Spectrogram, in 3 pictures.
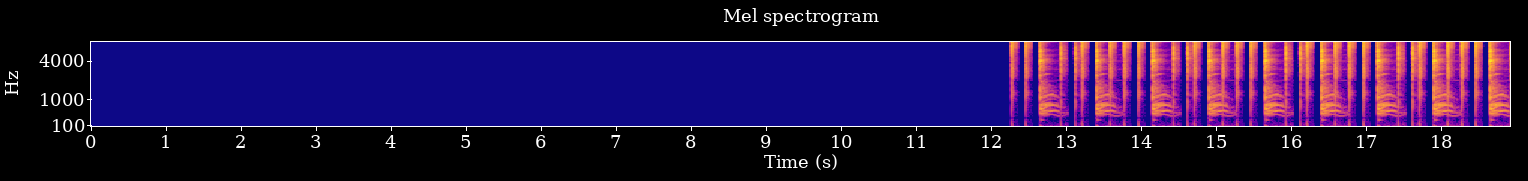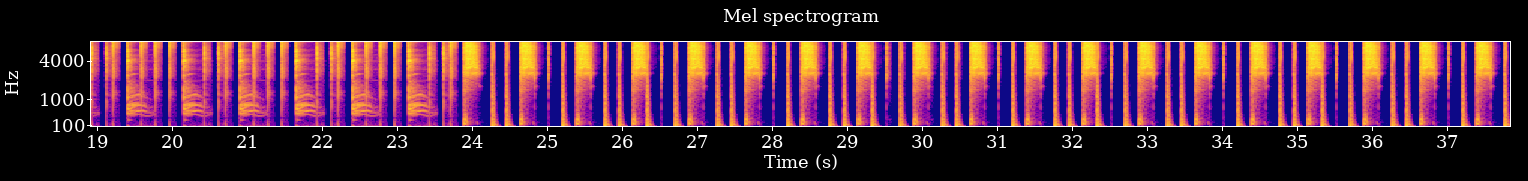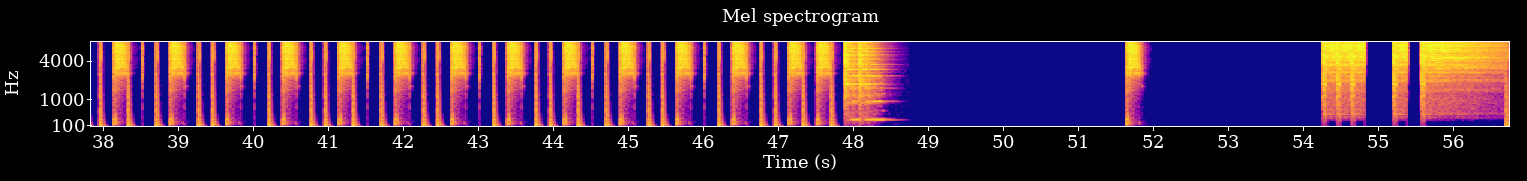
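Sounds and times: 
drums: 12.3s - 48.6s, 51.7s - 52.0s, 54.3s - 56.7s.

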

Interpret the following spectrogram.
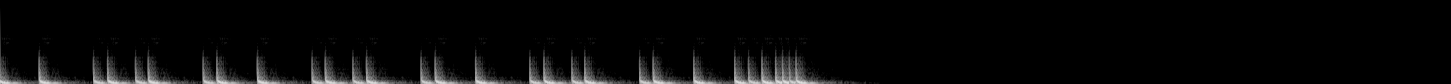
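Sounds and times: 
kick drum: 0.0s - 8.3s.

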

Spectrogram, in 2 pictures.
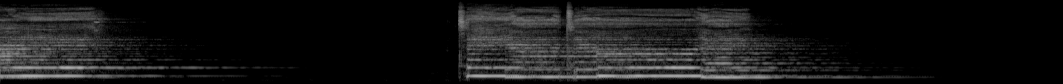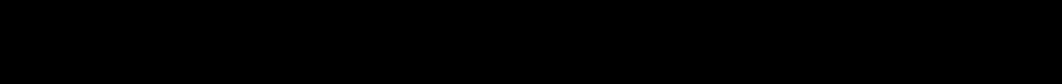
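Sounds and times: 
person's voice: 0.0s - 1.5s, 4.6s - 8.2s.

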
